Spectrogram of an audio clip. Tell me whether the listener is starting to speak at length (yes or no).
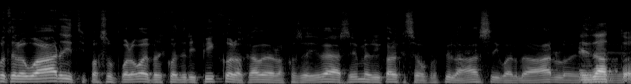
yes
